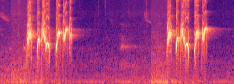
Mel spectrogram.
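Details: Red-whiskered bulbul singing at morning as a training lure: two matching phrases of bright, bouncing warbled notes about two and a half seconds apart, separated by silence.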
